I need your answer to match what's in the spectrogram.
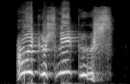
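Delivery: put-on squeaky, very high little old-lady voice. Retelling what a stranger said at the movies: imitating an old lady. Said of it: "this old lady goes".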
